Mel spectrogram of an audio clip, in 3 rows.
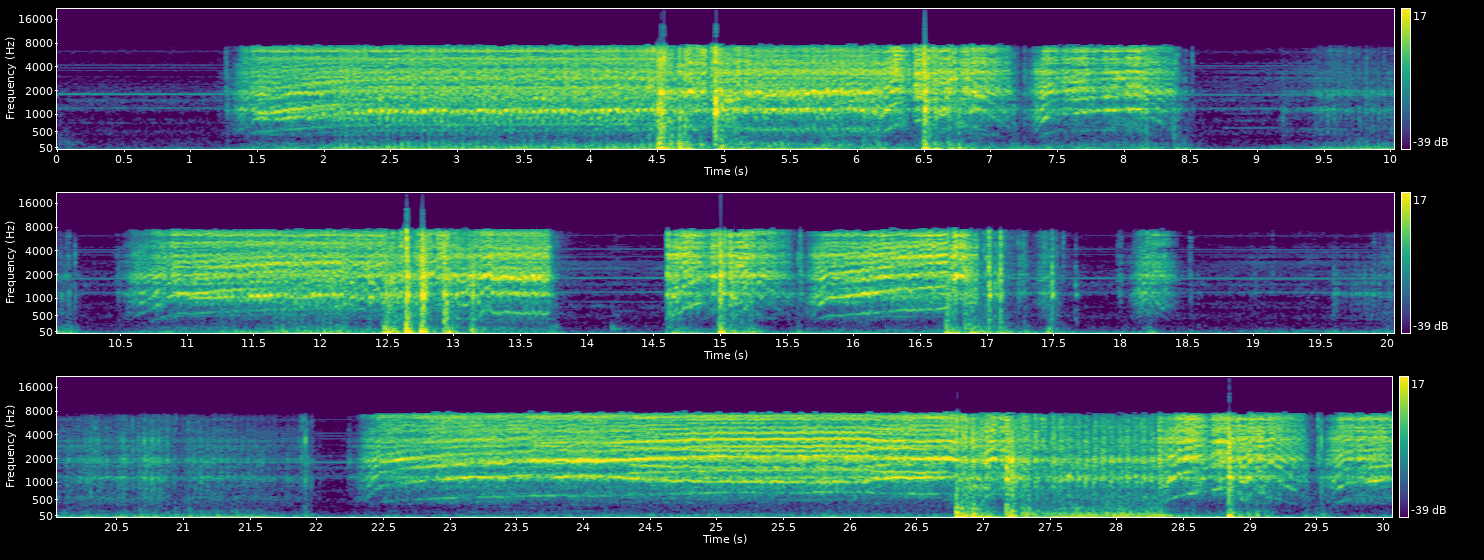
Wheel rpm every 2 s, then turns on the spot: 10, 150, 150, 120, 40, 70, 130, 80, 90, 10, 20, 90, 160, 150, 120.
8-10 20-22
